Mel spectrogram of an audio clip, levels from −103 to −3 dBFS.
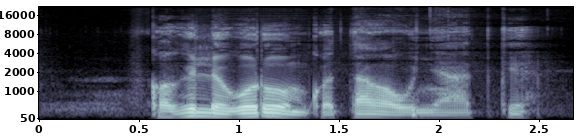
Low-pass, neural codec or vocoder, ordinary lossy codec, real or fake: none; vocoder, 44.1 kHz, 128 mel bands every 256 samples, BigVGAN v2; none; fake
